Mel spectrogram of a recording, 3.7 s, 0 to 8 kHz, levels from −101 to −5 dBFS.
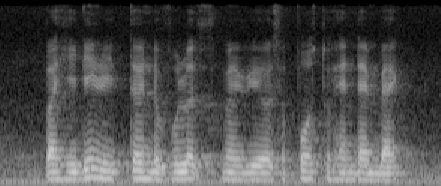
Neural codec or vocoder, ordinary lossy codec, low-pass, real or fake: none; none; 7.2 kHz; real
